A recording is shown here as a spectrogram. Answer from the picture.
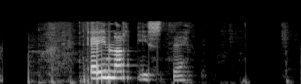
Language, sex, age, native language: Icelandic, female, 9, Icelandic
